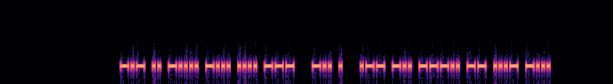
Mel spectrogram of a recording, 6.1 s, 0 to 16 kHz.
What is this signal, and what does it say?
Morse code, heard as a keyed tone, about 46 wpm, 700 Hz. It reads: KI6BHO DE WD8MVB
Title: USA Callsign DE Callsign 45wpm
